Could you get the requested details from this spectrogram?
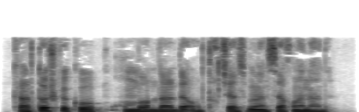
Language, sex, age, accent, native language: Uzbek, male, 18-24, Sirdaryo, Uzbek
